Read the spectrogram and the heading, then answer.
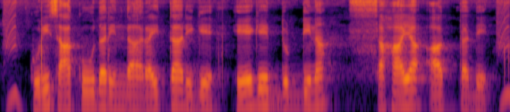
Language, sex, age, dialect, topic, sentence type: Kannada, female, 18-24, Coastal/Dakshin, agriculture, question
